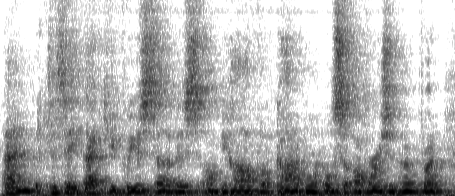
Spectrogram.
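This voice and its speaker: A man's voice: lowish voice, steady tone, warm tone. Upbeat cruise director man in an echoey hall. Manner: upbeat cruise director, projecting and drawn-out calls. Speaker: cruise director hosting a military appreciation event. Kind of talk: live event hosting, calling out to an audience. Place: large indoor venue on a cruise ship. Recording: echoey hall PA, far off, noisy crowd.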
